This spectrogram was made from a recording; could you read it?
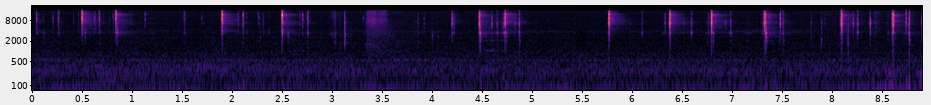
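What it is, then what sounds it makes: Plastic mechanical switch tester clicking. Fingertips rapidly press the switches on a small handheld mechanical switch tester with clear plastic keycaps while holding it up. Sharp, bright, dry clicks come in an irregular series with almost no ring, over a faint low background hum.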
